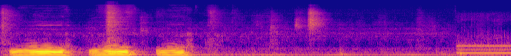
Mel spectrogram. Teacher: So we are rounding our lips. This is a labial velar. So we're rounding our lips, and our tongue is up near the the top back of our mouth, the soft palate, and then it's voice.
